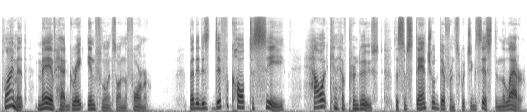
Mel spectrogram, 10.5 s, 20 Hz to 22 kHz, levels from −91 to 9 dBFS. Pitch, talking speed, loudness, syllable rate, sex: 130 Hz, 160 wpm, -20 LUFS, 5.1 syllables/s, male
